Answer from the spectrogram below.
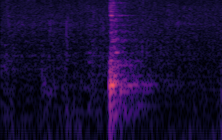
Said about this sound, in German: Habe ich dir das schon mal gesagt, dass ich das wahnsinnig geil finde, wenn man Tomaten anbrät? Ja. Ich mag die auch so lieber. Und dann kommen noch Zwiebeln und Knofi dazu. So, das Ganze darf jetzt einfach mal so ein bisschen vor sich hindingsen.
